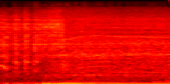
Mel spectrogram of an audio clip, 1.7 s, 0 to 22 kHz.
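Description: The engine of a 2025 GMC Acadia Denali starts from a push button, heard from inside the vehicle. A short crank is followed by a steady low idle, at moderate loudness.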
